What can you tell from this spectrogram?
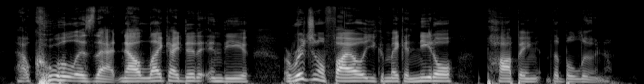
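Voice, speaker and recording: A man speaks in an animated tone at a moderate pace, his fairly high pitch showing ordinary variation, with a dry, close sound and no echo. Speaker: 3D software tutorial creator. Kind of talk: tutorial.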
